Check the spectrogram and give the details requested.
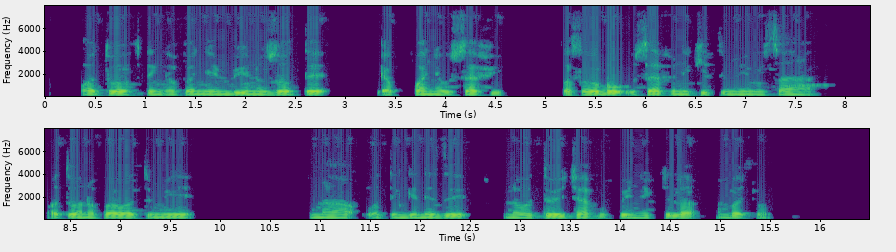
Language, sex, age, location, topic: Swahili, male, 18-24, Wajir, health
